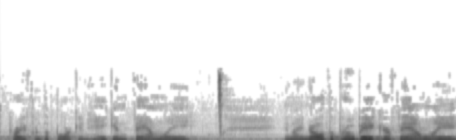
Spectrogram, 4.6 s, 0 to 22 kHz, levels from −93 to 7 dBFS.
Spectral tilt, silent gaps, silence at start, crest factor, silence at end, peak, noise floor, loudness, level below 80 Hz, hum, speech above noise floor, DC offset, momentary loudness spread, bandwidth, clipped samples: -6 dB/octave; none; 0 s; 16 dB; 0 s; -12 dBFS; -47 dBFS; -28 LUFS; -58 dBFS; none; 20 dB; under 0.1%; 13 LU; 11.5 kHz; under 0.1%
